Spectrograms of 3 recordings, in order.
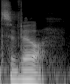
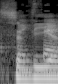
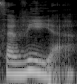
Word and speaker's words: Sevilla: But really, so Seville, a lot of people would say Seville because it's spelled S-E-V-I-L-L-E. – So Seville and Sevilla, they're actually the same. – Yes, but Sevilla is the right way to say it. – They say it Sevilla.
